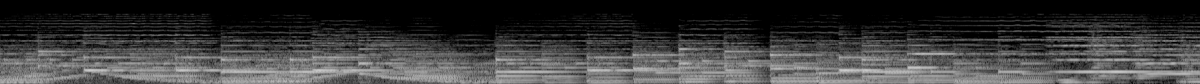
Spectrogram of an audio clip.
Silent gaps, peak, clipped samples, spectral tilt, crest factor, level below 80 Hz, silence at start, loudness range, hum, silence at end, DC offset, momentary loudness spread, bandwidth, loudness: none; -6 dBFS; under 0.1%; -6 dB/octave; 14 dB; -42 dBFS; 0 s; 2 LU; none; 0 s; 0.2%; 6 LU; 11.5 kHz; -21 LUFS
